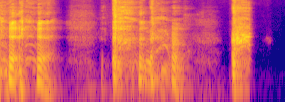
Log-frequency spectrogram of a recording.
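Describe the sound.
A person with a raw, sore throat coughs harshly: a rapid cluster of rough coughs, then a longer rasping spell, then one final sharp cough, all fairly loud with short silences between.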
